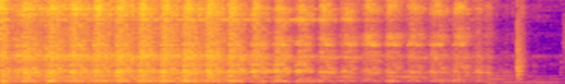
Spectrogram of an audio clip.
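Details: ZX-brand small motorbike sitting a long time, won't start: starter spins engine evenly about three beats a second but never catches.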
